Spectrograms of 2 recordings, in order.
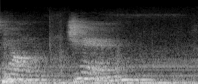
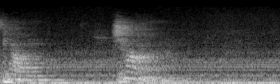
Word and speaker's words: PyeongChang: What was happening was that NBC was pronouncing it as PyeongChang, and Koreans, the local pronunciation is PyeongChang. Can you hear the difference?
